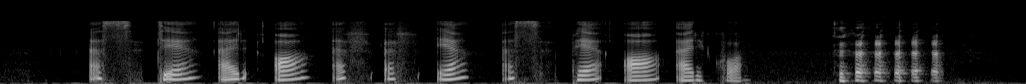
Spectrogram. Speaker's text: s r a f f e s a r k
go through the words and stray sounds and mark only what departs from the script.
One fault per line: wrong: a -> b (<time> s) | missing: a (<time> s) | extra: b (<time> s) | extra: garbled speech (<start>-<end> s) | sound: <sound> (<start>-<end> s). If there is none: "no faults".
extra: t (1.6 s)
extra: p (5.7 s)
sound: laugh (8.3-9.5 s)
